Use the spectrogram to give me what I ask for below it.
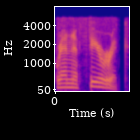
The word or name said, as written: granophyric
